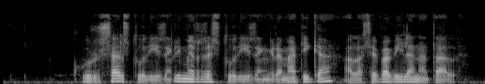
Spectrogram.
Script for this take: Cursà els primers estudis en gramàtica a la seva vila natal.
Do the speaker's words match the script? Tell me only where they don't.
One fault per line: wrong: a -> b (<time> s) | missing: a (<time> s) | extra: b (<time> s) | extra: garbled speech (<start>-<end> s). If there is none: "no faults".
wrong: els -> estudis (1.2 s)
